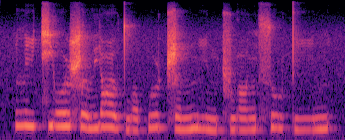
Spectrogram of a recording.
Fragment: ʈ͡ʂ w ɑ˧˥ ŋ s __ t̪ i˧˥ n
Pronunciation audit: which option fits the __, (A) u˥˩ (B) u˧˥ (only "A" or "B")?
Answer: A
